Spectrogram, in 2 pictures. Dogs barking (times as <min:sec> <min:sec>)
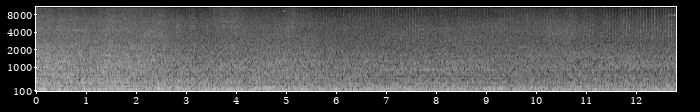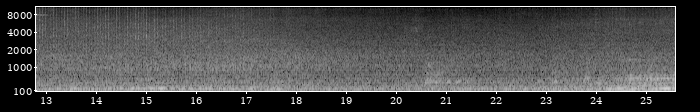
0:20.5 0:21.5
